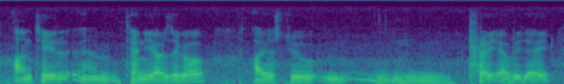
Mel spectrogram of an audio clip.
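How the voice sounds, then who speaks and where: A man speaks with a Persian accent. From Iran, Mashhad. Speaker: convert sharing his testimony. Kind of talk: interview testimony. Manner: halting.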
